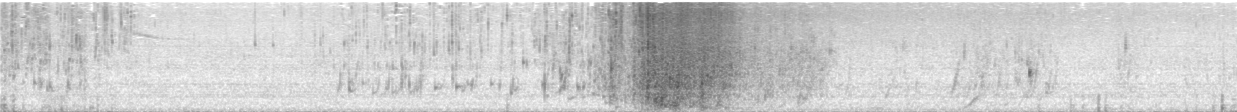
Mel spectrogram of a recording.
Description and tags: -Splashing and diving in backyard pool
